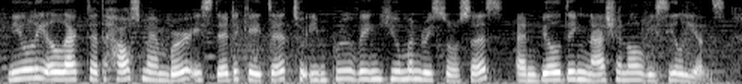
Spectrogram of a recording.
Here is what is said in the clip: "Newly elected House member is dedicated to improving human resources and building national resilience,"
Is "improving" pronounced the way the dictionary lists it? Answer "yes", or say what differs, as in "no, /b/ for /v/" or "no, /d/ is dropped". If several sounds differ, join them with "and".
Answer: yes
